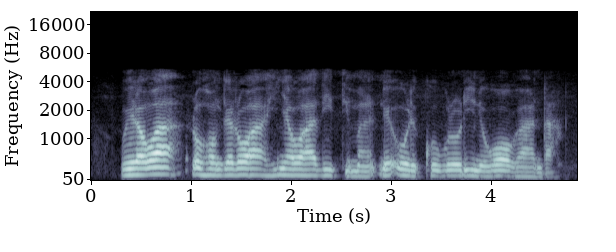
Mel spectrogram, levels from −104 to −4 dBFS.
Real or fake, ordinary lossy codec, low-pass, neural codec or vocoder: fake; MP3, 48 kbps; 5.4 kHz; vocoder, 22.05 kHz, 80 mel bands, WaveNeXt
